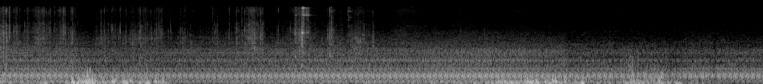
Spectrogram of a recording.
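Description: Plastic wrapping crinkling as it is pulled off a new KYB shock absorber, with light scrapes and a click as the shock is handled. Under it an engine idles steadily.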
